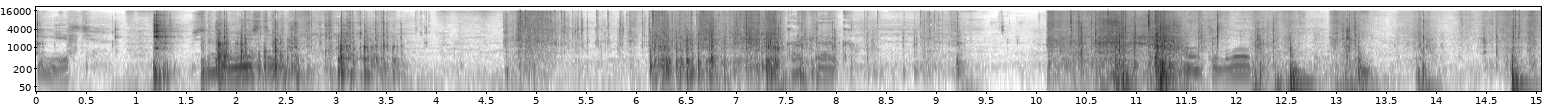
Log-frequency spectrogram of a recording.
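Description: Plastic wrap crinkles and rustles close by.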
